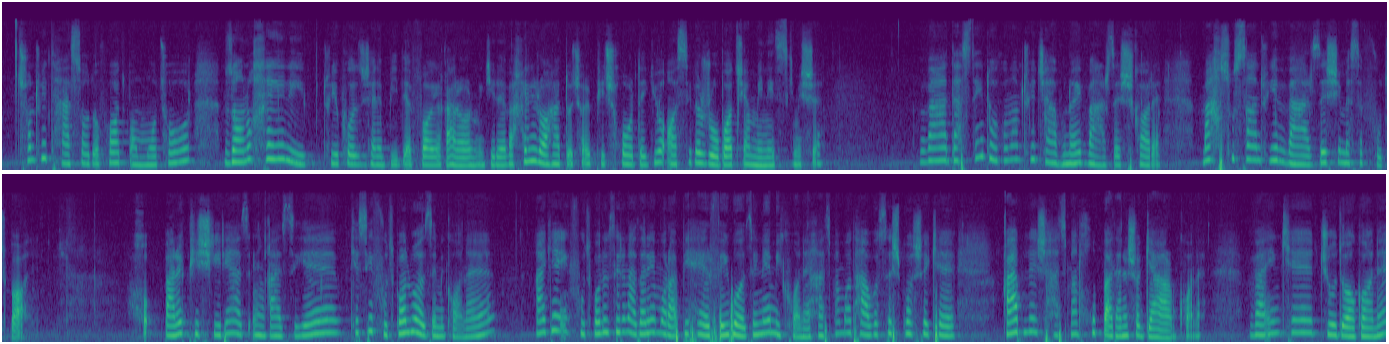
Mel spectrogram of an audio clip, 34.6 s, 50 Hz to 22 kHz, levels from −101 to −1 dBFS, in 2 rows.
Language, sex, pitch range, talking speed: Persian, female, 210-265 Hz, 120 wpm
